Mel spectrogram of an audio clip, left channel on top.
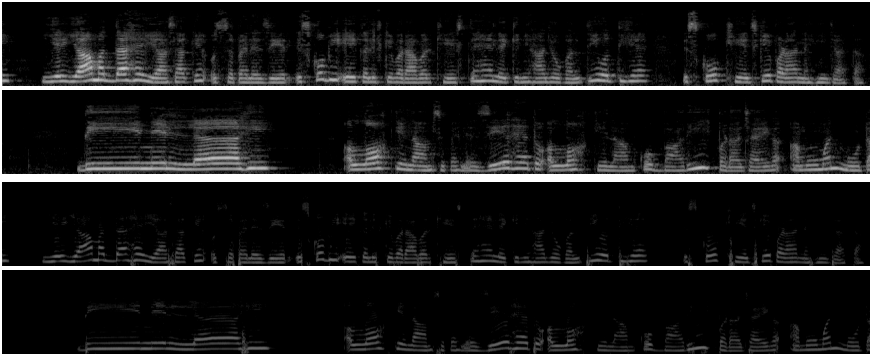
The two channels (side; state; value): right; quieter; 21.7 dB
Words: یہ یا مدہ ہے یا ساکن، اس سے پہلے زیر، اس کو بھی ایک الف کے برابر کھینچتے ہیں لیکن یہاں جو غلطی ہوتی ہے اس کو کھینچ کے پڑھا نہیں جاتا۔ دین اللہ، اللہ کے لام سے پہلے زیر ہے تو اللہ کے لام کو باریک پڑھا جائے گا، عموماً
